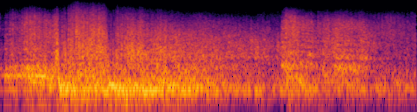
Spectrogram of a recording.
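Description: A tank blows up from a satchel charge hooked onto its chassis: a loud, deep roaring blast that rumbles on, then surges again with a second burst near the end.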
